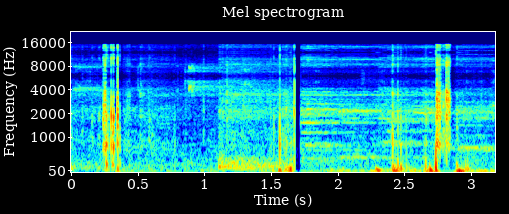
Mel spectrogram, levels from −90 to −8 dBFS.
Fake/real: real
